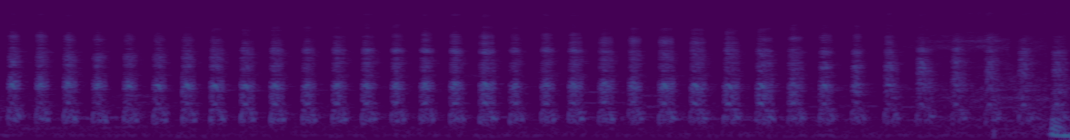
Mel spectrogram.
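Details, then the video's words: Young parrot chick giving a steady stream of raspy, pulsing squawks, about five per second, that stays even in rhythm and then softens slightly near the end. "Baby parrot"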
